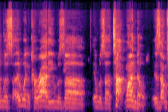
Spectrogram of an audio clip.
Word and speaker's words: taekwondo: It was taekwondo. I'm saying it right? Taekwondo.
